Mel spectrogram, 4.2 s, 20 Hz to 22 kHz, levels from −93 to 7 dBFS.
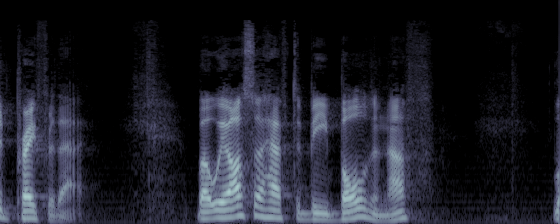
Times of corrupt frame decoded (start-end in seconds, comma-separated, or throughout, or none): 1.01-1.14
